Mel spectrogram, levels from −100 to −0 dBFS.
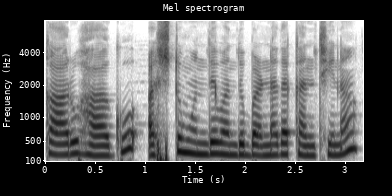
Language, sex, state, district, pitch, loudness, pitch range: Kannada, female, Karnataka, Bangalore, 230 Hz, -14 LUFS, 215-250 Hz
